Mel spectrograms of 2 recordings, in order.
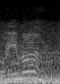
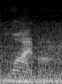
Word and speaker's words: Lima: Some people call it Lima. It's pronounced Lima.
